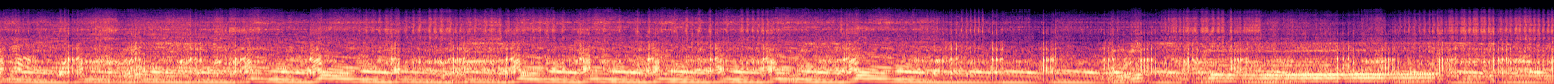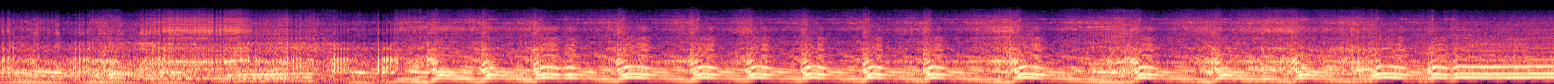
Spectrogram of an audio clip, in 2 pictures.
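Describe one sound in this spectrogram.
Small motorbike engines rev up and down over and over close by.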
